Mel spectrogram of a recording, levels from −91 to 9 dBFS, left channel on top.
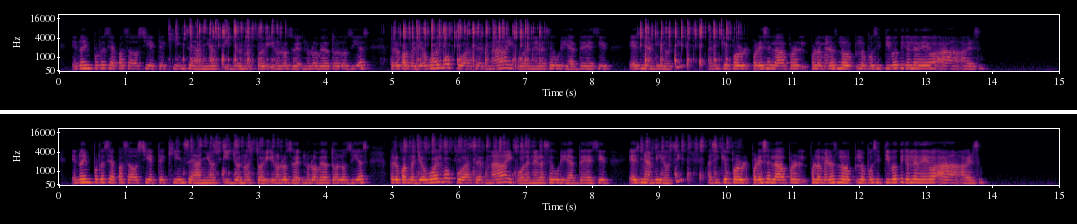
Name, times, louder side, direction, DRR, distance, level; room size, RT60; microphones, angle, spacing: voice 1, 0.2-4.6 5.0-8.2 8.5-9.3 9.7-13.8, right 4 dB, 50° right, 0.4 m, -35 dB
sound 1, 1.6-3.5 5.0-7.3 8.7-10.2, left 10 dB, 60° left, 0.3 m, -41 dB
2.8 x 2.1 x 2.3 m
head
